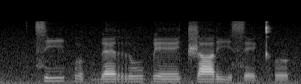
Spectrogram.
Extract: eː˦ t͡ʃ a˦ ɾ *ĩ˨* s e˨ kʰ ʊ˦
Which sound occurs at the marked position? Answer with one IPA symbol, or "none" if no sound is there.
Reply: i˨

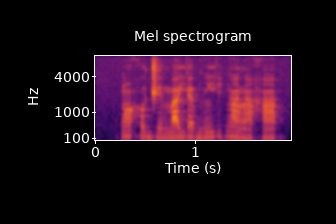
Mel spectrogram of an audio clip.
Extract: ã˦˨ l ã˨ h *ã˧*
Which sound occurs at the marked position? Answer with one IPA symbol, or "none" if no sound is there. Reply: ã˧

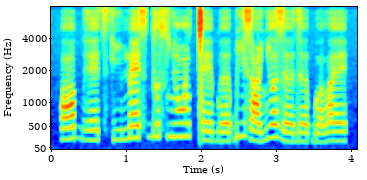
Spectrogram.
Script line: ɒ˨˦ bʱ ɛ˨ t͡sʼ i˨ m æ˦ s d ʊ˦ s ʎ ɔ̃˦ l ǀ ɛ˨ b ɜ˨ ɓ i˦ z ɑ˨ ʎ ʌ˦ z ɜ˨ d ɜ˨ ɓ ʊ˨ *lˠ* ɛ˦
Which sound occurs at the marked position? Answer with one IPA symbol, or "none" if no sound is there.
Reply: lˠ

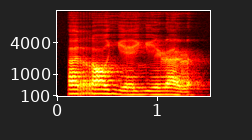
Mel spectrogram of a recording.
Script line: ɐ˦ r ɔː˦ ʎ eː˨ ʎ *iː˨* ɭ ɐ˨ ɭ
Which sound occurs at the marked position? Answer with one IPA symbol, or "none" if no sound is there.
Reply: iː˨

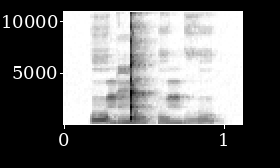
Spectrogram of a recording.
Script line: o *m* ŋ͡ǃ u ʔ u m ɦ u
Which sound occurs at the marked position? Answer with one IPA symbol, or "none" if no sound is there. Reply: m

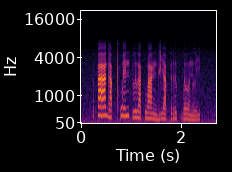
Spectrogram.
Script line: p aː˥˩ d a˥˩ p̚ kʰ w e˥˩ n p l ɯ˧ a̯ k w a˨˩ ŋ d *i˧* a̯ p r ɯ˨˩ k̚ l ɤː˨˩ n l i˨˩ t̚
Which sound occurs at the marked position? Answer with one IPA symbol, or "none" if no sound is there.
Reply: i˨˩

